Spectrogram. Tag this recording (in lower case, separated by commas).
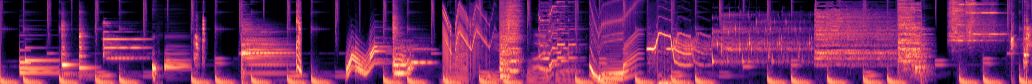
music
